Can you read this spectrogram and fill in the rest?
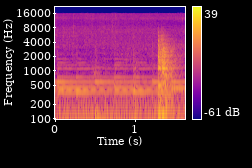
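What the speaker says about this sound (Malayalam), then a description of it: "അപ്പം നമ്മൾ ചീന ചട്ടിയിൽ കട്ട് ചെയ്ത് വെച്ച പയറും അതുപോലെ പച്ചമുളകും കൂടെ ചേർത്ത് കൊടുക്കുക" Cut green beans and green chillies fry in a wok with a steady, moderate sizzle, broken by a soft thud and a brighter burst of spattering near the end.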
